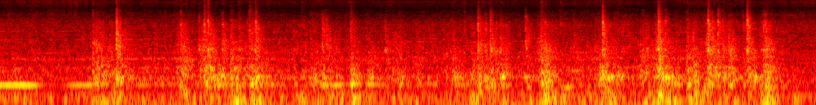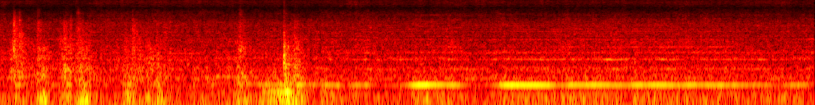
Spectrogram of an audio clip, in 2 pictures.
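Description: Kobelco hydraulic excavator digging, its engine running under load while the bucket scrapes and knocks through soil and rock in a rapid run of clatters. About eleven seconds in, the knocking stops and a steady hum is left.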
